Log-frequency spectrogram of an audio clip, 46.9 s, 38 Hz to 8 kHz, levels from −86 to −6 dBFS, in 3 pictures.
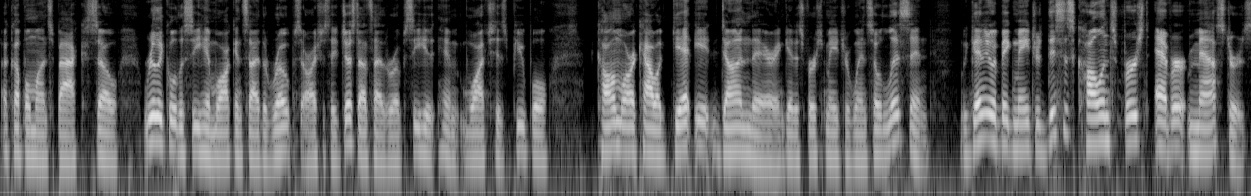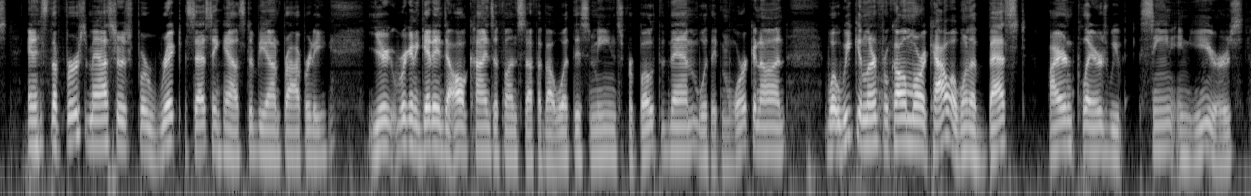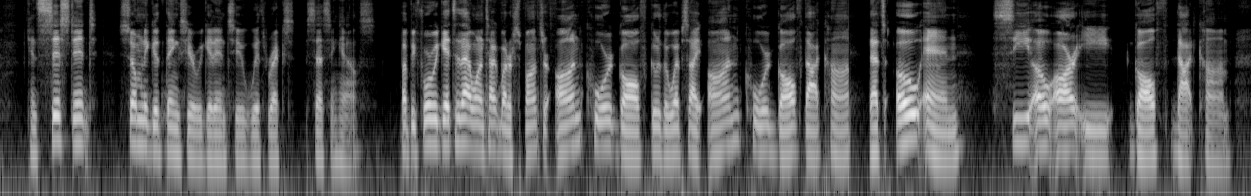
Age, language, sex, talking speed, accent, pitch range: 30-49, English, male, 180 wpm, American, 115-145 Hz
